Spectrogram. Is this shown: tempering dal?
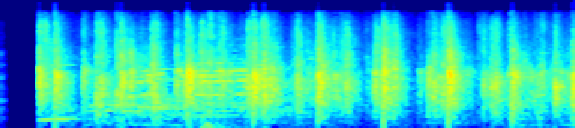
no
